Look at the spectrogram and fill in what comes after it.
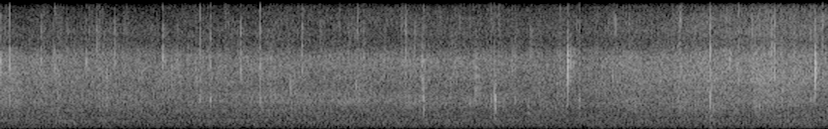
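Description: Steady rain falling, with a few sharp ticks of drops landing close by.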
